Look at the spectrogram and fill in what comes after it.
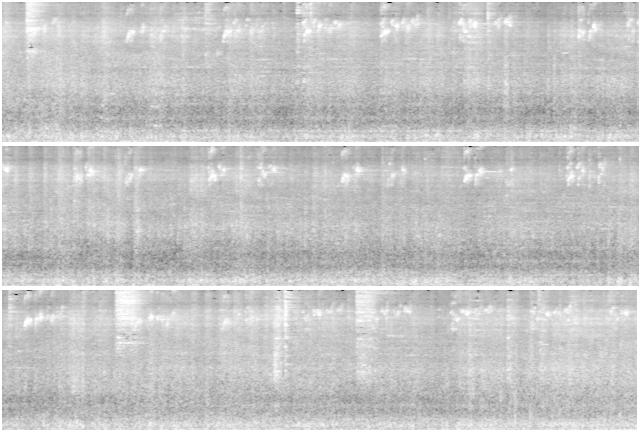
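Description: Norfolk Southern manifest freight cars (covered hoppers, boxcars, flatcars and tank cars) rolling past at steady speed: a continuous steel-wheel rumble with clickety-clack over the rail joints, many short high-pitched wheel squeals, and a few sharp clanks a little after two-thirds of the way through.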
